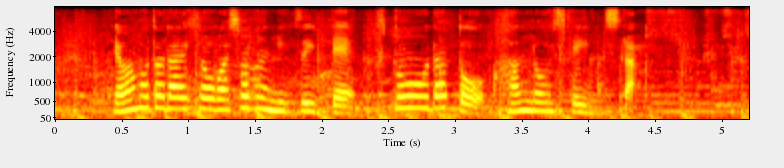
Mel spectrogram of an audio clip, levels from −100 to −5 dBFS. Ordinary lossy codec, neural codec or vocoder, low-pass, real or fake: none; codec, 44.1 kHz, 7.8 kbps, Pupu-Codec; 7.2 kHz; fake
